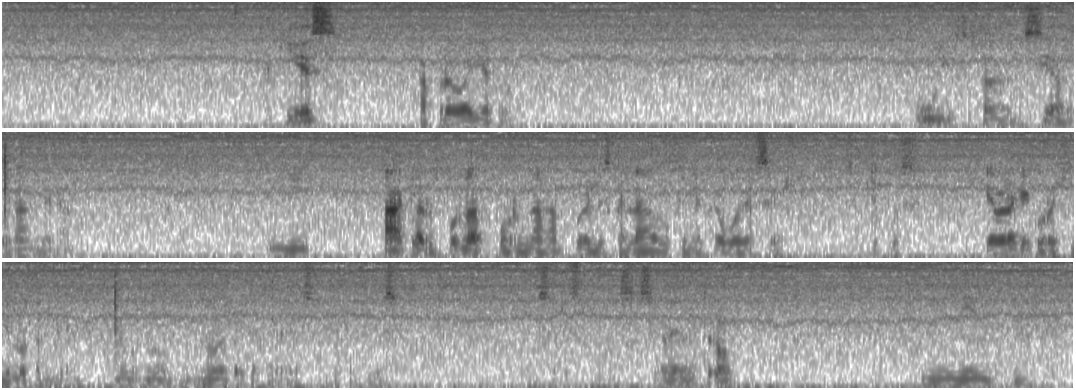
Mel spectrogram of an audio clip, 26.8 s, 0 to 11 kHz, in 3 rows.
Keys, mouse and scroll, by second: 0.5-2.4 drag, 2.4-3.0 scroll down 4, 3.2-6.1 drag, 6.3 scroll up 2, 6.6-8.4 drag, 8.6-9.0 scroll up 2, 9.2 Tab, 10.5-12.3 drag, 16.6 click, 16.9-18.0 middle drag, 18.5 right click, 19.3 shift+right click, 19.9 shift+right click, 20.7-23.3 shift+drag, 23.6-24.9 drag, 25.7 click, 26.5-26.7 scroll up 1.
